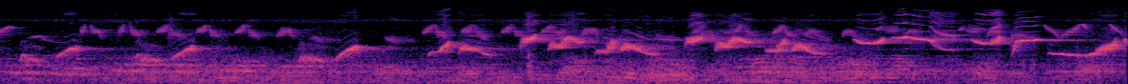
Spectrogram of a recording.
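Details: Tame caged Chinese hwamei delivering a lively song of up-slurred whistles that builds into denser, higher warbled flourishes and fast trills.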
